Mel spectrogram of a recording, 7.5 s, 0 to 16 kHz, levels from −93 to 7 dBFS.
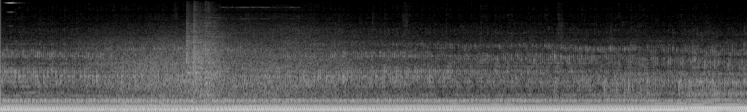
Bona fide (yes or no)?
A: yes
